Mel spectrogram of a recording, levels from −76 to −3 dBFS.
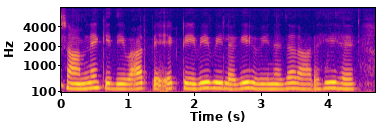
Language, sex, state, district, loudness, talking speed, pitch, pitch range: Hindi, female, Jharkhand, Palamu, -13 LUFS, 165 wpm, 185 Hz, 175-195 Hz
